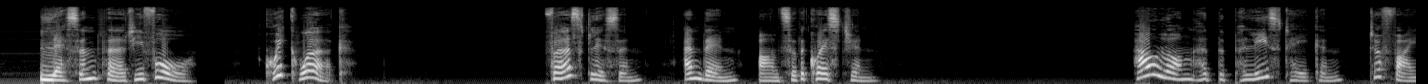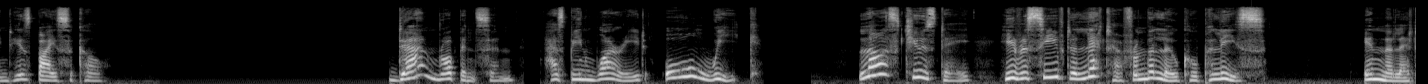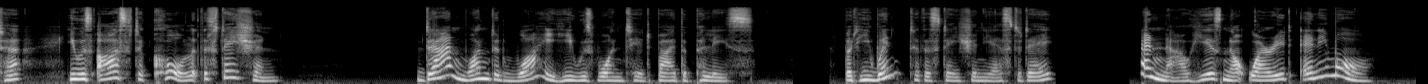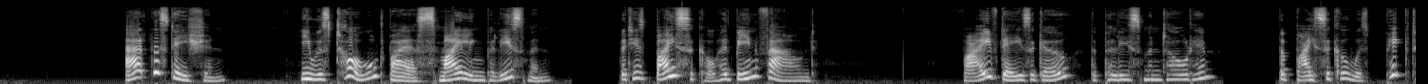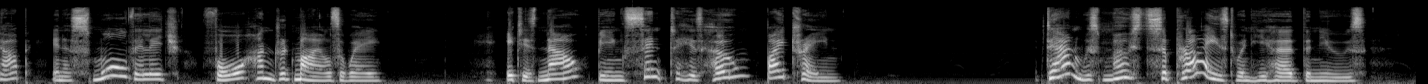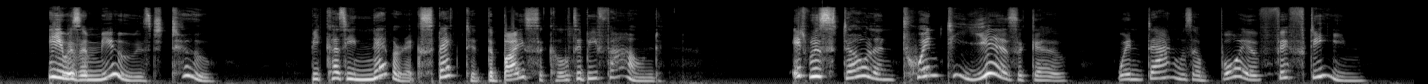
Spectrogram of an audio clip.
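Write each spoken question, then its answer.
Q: How long had the police taken to find his bicycle?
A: About 20 years (it was stolen 20 years ago)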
